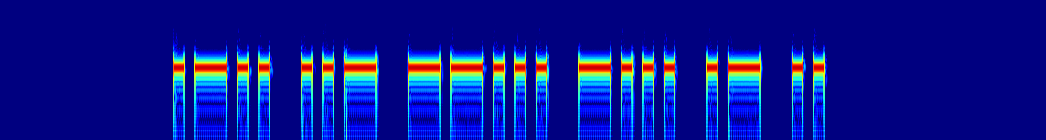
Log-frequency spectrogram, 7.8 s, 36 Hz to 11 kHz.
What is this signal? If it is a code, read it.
Morse code, heard as a keyed tone, about 15 wpm, 700 Hz. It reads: LU7BAI
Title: DXCC-100 Call Signs - 6 Characters - Repeated 2x - 15wpm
